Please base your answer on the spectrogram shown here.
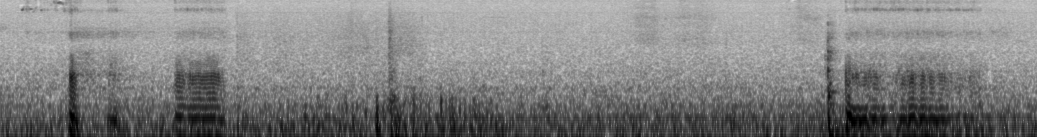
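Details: Chihuahua asleep on a bed with its tongue out, snoring: short nasal snorts near the start and again toward the end, over soft, steady low breathing indoors.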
